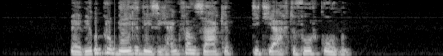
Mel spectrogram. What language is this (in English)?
Dutch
